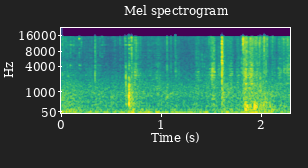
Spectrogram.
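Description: Potting soil being backfilled by hand into a planter: a few short rustles and light taps from soil and pots being handled, over a faint background hiss.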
